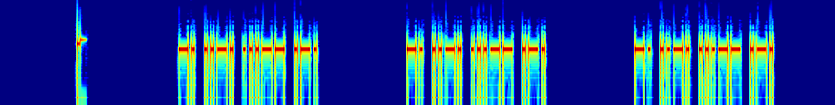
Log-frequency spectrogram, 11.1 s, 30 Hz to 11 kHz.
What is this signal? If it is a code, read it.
Morse code, heard as a keyed tone, about 28 wpm, 700 Hz. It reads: NF3R NF3R NF3R
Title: Call Signs Repeated 2x - 28wpm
